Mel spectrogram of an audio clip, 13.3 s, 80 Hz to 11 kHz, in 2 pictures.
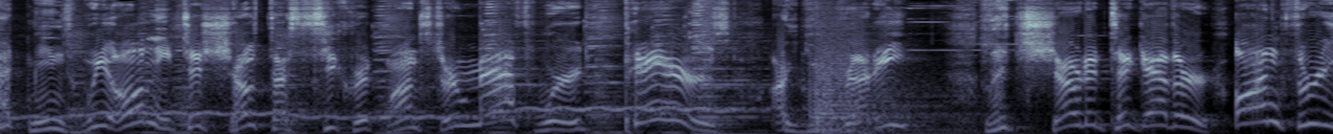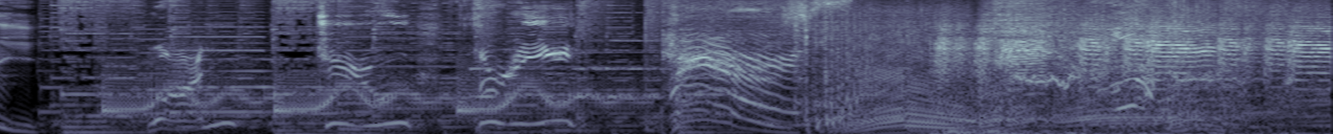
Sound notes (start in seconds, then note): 7.2 all cheering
